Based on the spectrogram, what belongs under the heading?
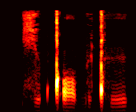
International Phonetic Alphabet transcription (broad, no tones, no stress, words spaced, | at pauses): çipǃʼɔ byǃʰy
